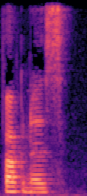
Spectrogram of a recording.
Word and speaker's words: Wagner: Now, obviously, you can have your traditional classics, like Canon in D Major or Wagner's Bridal Chorus.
